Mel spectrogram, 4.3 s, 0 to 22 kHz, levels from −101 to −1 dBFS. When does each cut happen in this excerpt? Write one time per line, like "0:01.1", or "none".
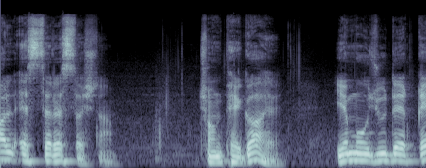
0:02.2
